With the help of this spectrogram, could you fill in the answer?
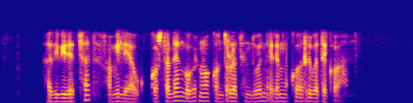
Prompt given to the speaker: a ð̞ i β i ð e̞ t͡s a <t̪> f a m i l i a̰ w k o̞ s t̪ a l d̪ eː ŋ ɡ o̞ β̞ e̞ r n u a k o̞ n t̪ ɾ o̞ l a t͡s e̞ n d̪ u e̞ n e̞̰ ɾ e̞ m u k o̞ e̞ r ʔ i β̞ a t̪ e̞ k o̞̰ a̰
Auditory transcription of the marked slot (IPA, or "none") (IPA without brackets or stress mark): t̪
